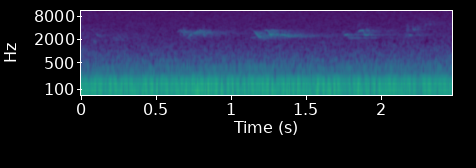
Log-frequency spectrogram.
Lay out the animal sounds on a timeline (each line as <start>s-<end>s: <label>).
0.5s-2.5s: American Robin (Turdus migratorius)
